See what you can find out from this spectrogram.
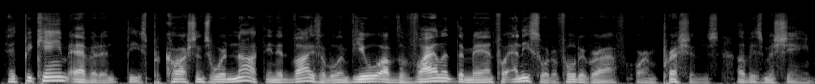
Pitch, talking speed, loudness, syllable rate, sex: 110 Hz, 175 wpm, -20 LUFS, 5.8 syllables/s, male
